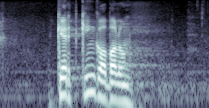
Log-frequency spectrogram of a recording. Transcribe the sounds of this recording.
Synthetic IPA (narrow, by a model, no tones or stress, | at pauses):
kert̪kiŋɡopɑlun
